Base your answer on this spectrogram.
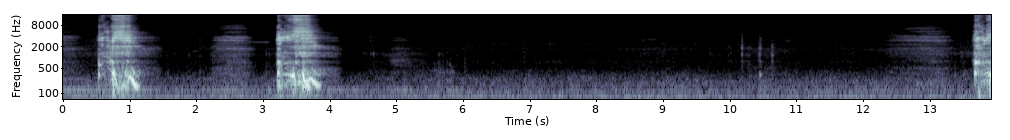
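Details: Two loud explosive sneezes a few seconds apart, quiet between, start of a third at the end; from a spring sneeze compilation.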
